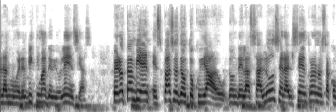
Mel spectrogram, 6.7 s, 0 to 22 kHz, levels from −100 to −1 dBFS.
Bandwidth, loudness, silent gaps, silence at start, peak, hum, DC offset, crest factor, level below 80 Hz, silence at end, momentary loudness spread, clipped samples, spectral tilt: 18 kHz; -17 LUFS; none; 0 s; -4 dBFS; none; under 0.1%; 14 dB; -54 dBFS; 0 s; 7 LU; under 0.1%; -4.5 dB/octave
